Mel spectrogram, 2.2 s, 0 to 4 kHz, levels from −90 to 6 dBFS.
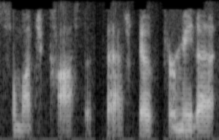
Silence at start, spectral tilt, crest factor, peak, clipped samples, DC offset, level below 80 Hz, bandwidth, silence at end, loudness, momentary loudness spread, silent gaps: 0.05 s; -8.5 dB/octave; 22 dB; -2 dBFS; under 0.1%; under 0.1%; -54 dBFS; 4 kHz; 0.05 s; -22 LUFS; 5 LU; none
